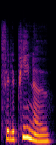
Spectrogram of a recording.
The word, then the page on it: filipino: British English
